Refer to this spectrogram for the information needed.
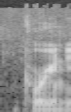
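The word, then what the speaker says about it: Quarian: Corian, yeah.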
